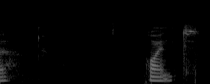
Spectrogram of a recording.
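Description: Computer mouse clicks: a couple of faint, sharp clicks about a second apart as the mouse button works the gradient tool, with a brief vocal sound and another click near the end.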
